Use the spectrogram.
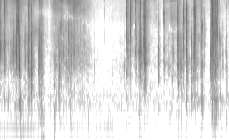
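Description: A page of a crinkly, water-damaged paper magazine is turned, then long nails rub and scratch across its wavy pages. Bright, dry crinkling and scratching bursts fill the first second, fade to a near-quiet lull around two seconds, then return as sharp crackles through the end.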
